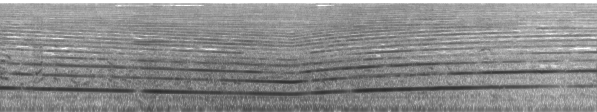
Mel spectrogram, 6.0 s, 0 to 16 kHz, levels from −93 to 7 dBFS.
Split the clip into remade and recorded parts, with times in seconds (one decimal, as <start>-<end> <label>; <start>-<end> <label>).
0.0-0.5 remade; 0.5-4.1 recorded; 4.1-6.0 remade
